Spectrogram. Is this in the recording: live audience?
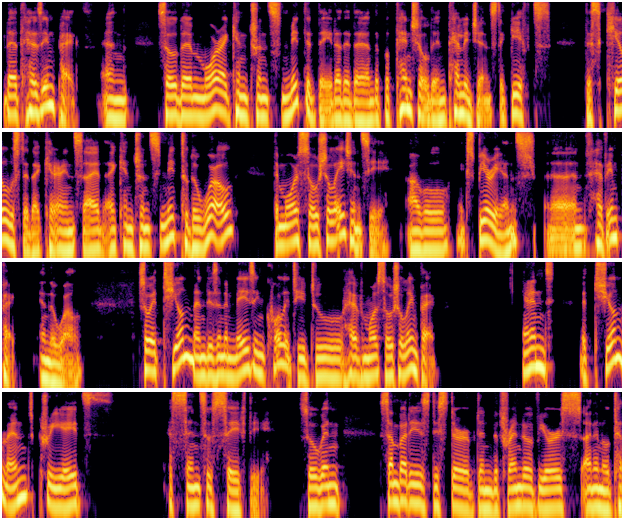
no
